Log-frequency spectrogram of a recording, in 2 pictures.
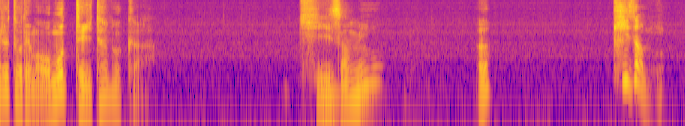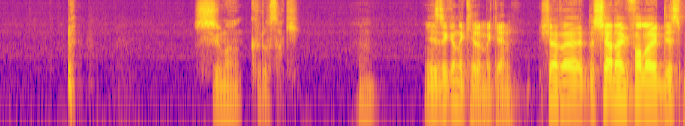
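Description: A young man speaks with animation close to a headset microphone, reading out and voicing lines.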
